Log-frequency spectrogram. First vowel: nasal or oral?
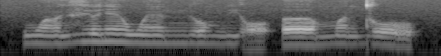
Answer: nasal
